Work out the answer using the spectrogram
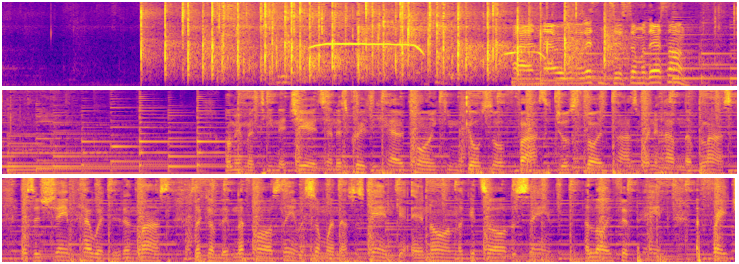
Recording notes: The Songschool Show live from St Mary's Diocesan School Drogheda, Co Louth, Ireland.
